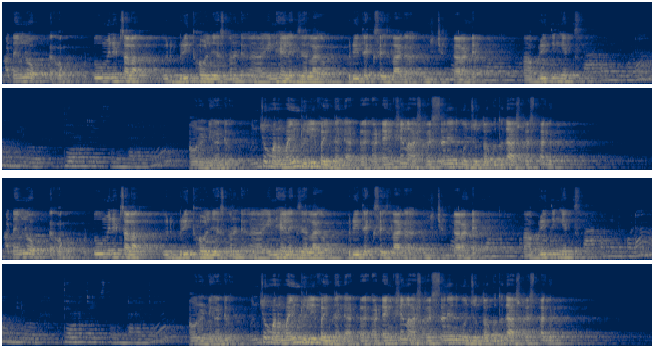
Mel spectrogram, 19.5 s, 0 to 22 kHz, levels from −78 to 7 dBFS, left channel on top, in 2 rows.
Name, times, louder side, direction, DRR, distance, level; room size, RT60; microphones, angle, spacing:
voice 1, 0.0-6.5 6.8-7.2 7.8-8.6 12.6-18.1, right 1 dB, 5° right, 1 dB, 2.6 m, -26 dB
voice 2, 3.3-3.7 6.3-12.2 15.8-16.8, equal, 35° right, 3 dB, 5.8 m, -40 dB
28.0 x 16.5 x 9.3 m, 2.3 s
head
